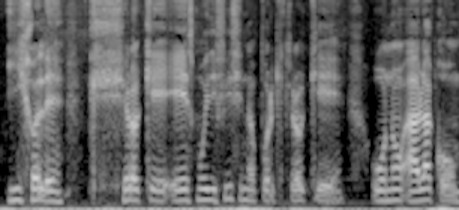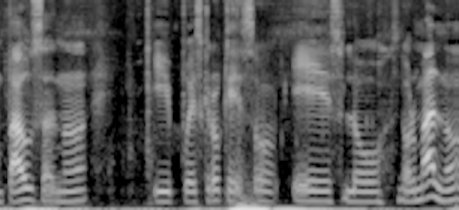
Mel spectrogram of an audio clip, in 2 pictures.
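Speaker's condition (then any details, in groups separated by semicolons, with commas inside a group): Stuttering; covert stuttering noticed around age 11 to 12, sought psychiatrists, black magic, then programa Maguire; three-day intensive with breathing techniques, still stutters, working toward full control; formerly hid with word substitution, tricks, evasions, fillers, worse under tension, now uses technique; repeated sounds, prolonged sounds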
